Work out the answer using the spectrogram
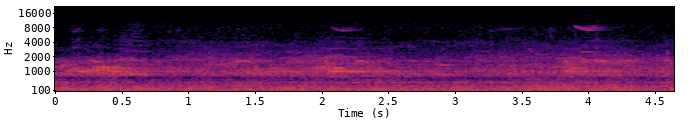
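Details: Thousands of migrating sandhill cranes at Hiwassee Wildlife Refuge in Birchwood, Tennessee, captured with a GoPro Hero 9 or Canon Powershot: steady overlapping rolling calls, a few clearer bugles standing out about every two seconds, over a low rumble.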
